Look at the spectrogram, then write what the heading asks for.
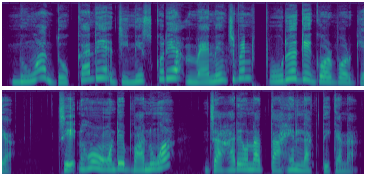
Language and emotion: Santali, disgusted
